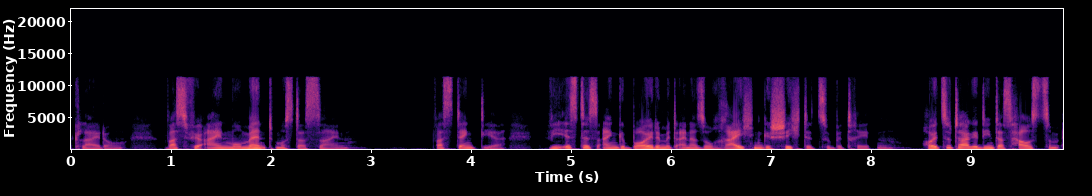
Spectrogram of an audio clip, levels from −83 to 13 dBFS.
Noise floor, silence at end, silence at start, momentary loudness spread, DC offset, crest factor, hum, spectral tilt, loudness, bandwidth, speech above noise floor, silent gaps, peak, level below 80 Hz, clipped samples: -71 dBFS; 0.05 s; 0.05 s; 17 LU; under 0.1%; 16 dB; none; -4.5 dB/octave; -24 LUFS; 11.5 kHz; 47 dB; none; -8 dBFS; -52 dBFS; under 0.1%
